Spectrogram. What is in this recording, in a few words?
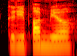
"kwri pamyo", Apatani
